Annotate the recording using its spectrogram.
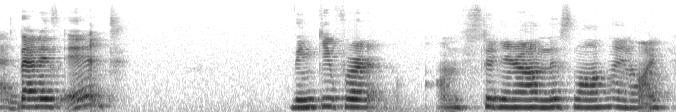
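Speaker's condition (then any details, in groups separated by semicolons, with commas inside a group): Cerebral palsy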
